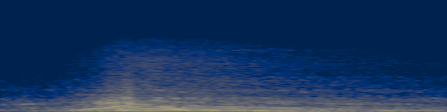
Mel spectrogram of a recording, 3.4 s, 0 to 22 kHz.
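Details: Stock 2015 Ram 1500 5.7 L Hemi, revved a couple of times. The deep rumble swells smoothly on each blip and settles back to an even idle, a clean and healthy rev response with no Hemi tick.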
